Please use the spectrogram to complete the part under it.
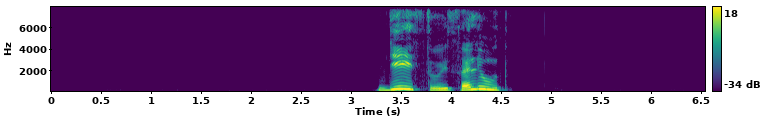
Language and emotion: Russian, positive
